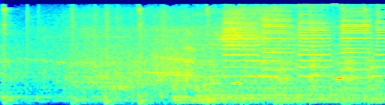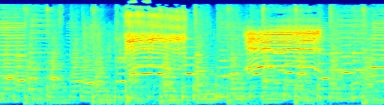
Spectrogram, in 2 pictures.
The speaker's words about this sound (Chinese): 不是婴儿，是丽丽的羊宝宝，是一个愚蠢的恶作剧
